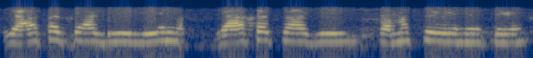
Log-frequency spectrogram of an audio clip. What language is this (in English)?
Kannada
